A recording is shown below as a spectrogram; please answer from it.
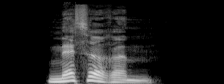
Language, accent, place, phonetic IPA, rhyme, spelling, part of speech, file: German, Germany, Berlin, [ˈnɛsəʁəm], -ɛsəʁəm, nässerem, adjective, De-nässerem.ogg
- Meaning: strong dative masculine/neuter singular comparative degree of nass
